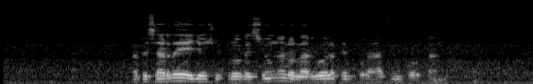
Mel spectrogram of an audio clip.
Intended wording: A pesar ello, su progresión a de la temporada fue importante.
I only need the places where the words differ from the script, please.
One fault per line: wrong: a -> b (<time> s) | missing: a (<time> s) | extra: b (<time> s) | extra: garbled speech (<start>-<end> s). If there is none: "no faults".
extra: de (1.7 s)
extra: lo largo (2.8 s)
